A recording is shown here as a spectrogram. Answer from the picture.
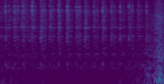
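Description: Faint sewing machine stitching in a fast, even run of about a dozen stitches a second.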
